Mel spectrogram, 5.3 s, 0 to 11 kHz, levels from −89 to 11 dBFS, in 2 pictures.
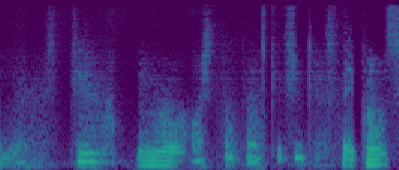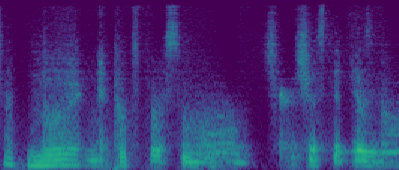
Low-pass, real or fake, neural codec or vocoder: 9.9 kHz; fake; codec, 44.1 kHz, 0.9 kbps, DAC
